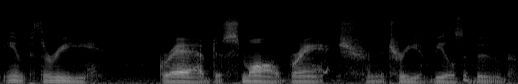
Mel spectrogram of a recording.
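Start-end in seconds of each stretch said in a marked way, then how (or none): none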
